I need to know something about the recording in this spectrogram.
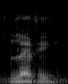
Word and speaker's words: Levi: Levi is actually how it would be pronounced, especially in the Greek, Levi, who took as a wife one of the daughters of Levi.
